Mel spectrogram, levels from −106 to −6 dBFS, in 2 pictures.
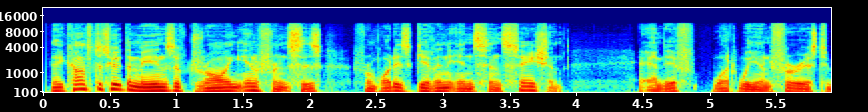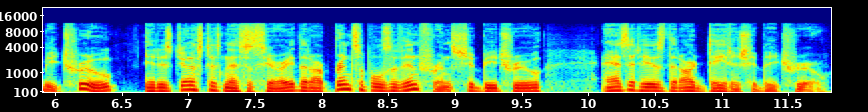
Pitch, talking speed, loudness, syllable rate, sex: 110 Hz, 225 wpm, -18 LUFS, 6.3 syllables/s, male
